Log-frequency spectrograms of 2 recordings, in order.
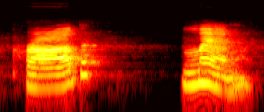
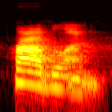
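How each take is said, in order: First: The two syllables are said apart with a break. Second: The two syllables are joined without a break.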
